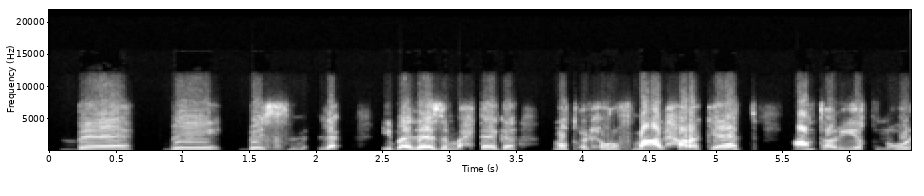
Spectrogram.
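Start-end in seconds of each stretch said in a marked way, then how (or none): 0.1-0.6 با cut short and rushed; wrong clipped ba. Shown as a demonstration. Teacher showing students the wrong ba, clipped. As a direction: show the clipped mistake on با. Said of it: "ما ينفعش أقول".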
